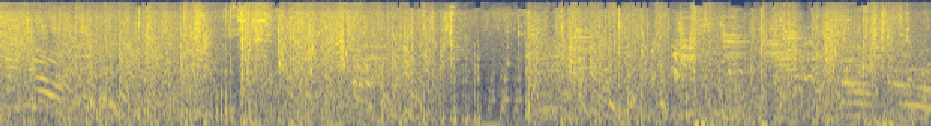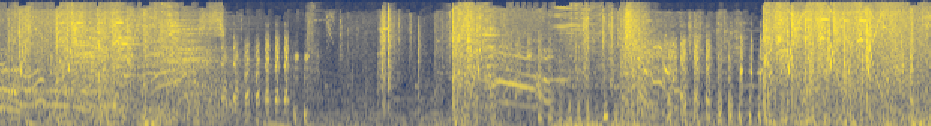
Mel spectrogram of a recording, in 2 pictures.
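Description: Gunfire in the video game The Outer Worlds, with dense rapid bursts of shots and impacts that continue almost nonstop, and a brief lull in the middle before the shooting resumes.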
